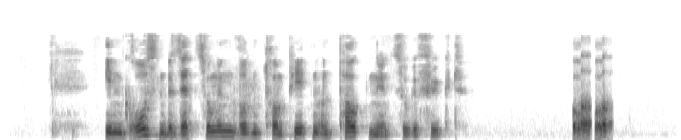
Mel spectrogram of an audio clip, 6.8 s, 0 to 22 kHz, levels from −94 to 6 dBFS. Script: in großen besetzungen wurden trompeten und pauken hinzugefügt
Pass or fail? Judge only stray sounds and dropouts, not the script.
fail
